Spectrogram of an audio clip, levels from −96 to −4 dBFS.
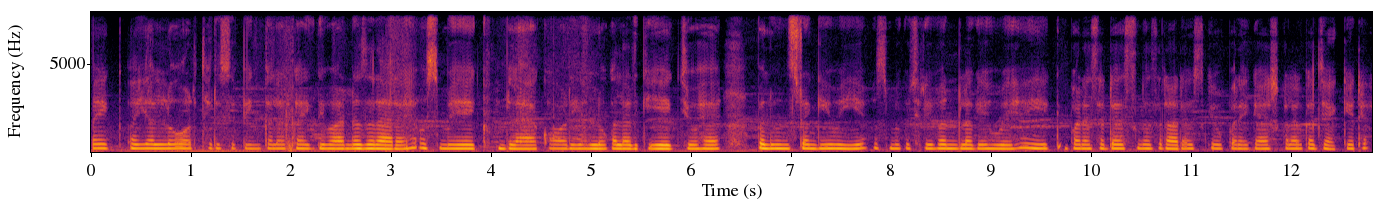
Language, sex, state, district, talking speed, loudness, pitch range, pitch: Hindi, female, Uttar Pradesh, Budaun, 225 wpm, -27 LUFS, 220-230 Hz, 225 Hz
